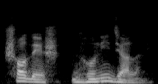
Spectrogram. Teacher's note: শব্দের শুরুতে যদি এরকম ব ফলা থাকে, কোনো উচ্চারণ হবে না বয়ের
